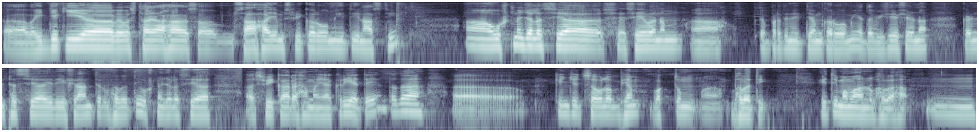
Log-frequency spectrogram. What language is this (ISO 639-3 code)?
san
